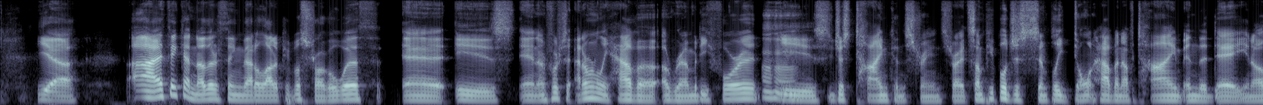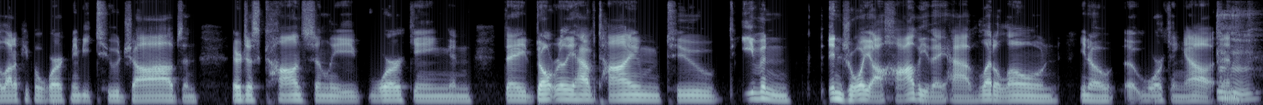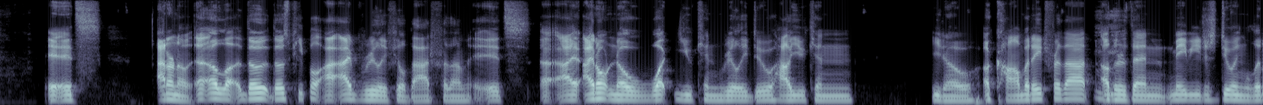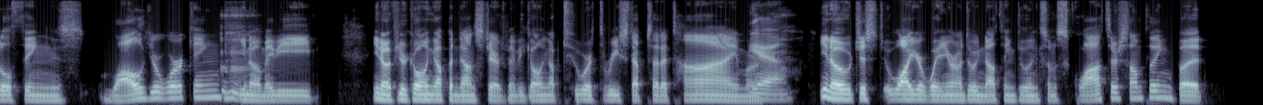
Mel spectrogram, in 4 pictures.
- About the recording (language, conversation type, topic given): English, unstructured, How can I start exercising when I know it's good for me?
- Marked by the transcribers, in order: none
